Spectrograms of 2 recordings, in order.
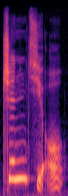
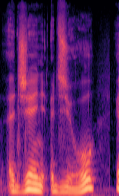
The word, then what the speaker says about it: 针灸: Иглоукалывание и прижигание на китайском языке звучит как «чэньтио». Первый иероглиф «чэн» произносится в первом тоне. В переводе это «игла», иглоукалывание. Второй иероглиф «тио» произносится в третьем тоне.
